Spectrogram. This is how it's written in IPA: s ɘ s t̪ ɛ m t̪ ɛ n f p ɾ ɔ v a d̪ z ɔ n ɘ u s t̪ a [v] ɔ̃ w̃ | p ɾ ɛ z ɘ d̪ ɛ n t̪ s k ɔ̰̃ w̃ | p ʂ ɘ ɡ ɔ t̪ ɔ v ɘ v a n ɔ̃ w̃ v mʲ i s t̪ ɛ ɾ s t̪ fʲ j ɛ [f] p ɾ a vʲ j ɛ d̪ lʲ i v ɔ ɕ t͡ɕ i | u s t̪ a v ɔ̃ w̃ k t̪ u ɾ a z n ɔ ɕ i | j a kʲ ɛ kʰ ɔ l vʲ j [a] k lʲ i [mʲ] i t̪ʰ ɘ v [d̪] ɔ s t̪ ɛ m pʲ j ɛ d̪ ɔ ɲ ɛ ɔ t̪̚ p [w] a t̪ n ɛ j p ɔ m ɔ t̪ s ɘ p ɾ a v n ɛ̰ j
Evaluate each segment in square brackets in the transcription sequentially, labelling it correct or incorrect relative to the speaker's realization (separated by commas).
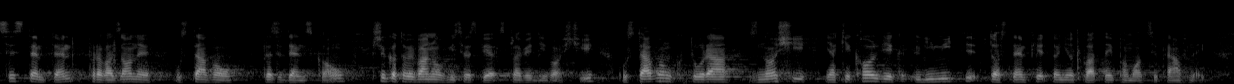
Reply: correct, incorrect, incorrect, correct, correct, correct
